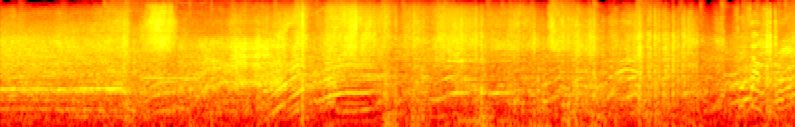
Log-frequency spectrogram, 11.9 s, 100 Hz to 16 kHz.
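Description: Turbo BMW E46 M3 drift car runs at a Formula Drift event, with engine roaring and revving alongside long squealing tire slides and crowd noise, continuous and loud, with people talking over it.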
